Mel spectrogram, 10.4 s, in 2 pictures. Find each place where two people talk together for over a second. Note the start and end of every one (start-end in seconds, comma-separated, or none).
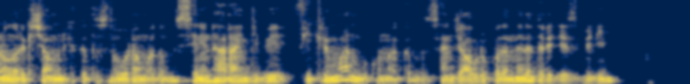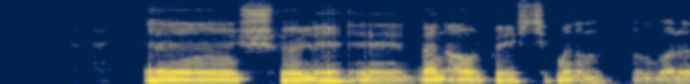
none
